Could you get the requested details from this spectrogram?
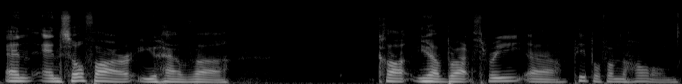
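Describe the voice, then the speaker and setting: Man, middle-aged, podcast co-host, measured and affirming, mid-range voice, dry recording. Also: mid-range voice, a little mellow, dry recording. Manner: measured, affirming, speaks of God and ministry. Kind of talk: casual family podcast chat.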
